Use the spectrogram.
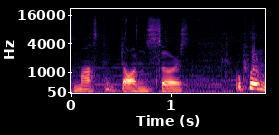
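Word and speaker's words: Mastodonsaurus: the masteron masteron Saurus I always put another syllable After Dawn I always say Master Don tosur that's not quite right it's Master da saurus we'll put him right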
